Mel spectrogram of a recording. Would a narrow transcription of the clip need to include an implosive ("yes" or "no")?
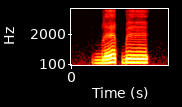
yes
